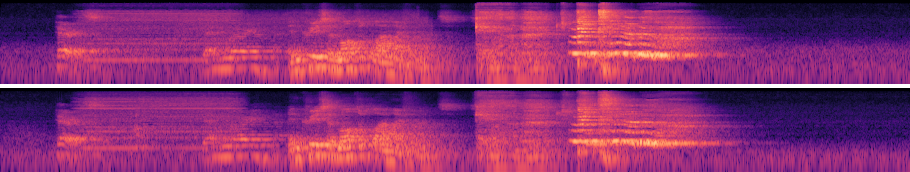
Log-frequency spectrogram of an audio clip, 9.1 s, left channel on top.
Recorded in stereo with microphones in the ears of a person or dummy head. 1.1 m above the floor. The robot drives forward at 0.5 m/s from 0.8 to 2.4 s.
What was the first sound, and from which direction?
A man speaking, 5° left (ahead or behind).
